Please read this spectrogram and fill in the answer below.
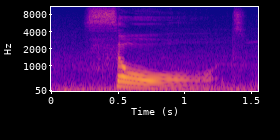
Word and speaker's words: sort: Okay, next, soot, sort, soot, sort, soot, sort, soot, sort. In the word sort, let's sort through all these things. I don't pronounce the R sound.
